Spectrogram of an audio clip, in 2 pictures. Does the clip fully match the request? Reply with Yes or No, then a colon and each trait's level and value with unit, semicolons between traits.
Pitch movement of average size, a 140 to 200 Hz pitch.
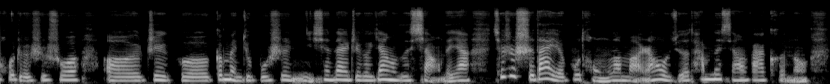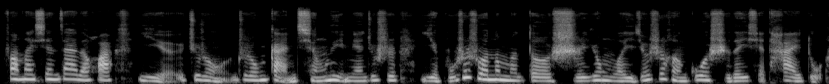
Yes: average, 3.5 semitones; high, 190 Hz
